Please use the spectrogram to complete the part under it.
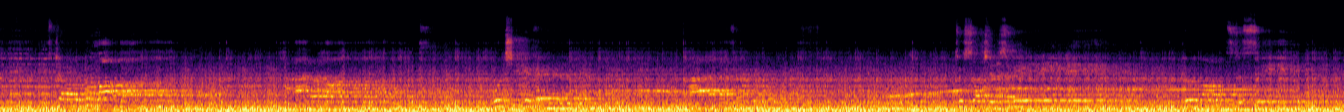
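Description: A man sings loudly into a microphone in an echoing hall.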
